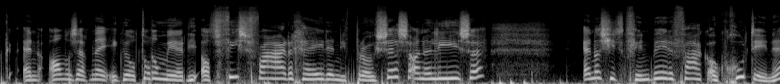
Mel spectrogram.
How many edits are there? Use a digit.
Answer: 3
